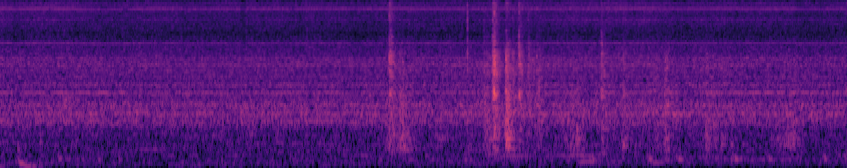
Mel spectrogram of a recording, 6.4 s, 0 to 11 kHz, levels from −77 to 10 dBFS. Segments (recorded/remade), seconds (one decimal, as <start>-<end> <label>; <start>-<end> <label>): 0.0-1.2 recorded; 1.2-2.9 remade; 2.9-3.6 recorded; 3.6-5.0 remade; 5.0-6.4 recorded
